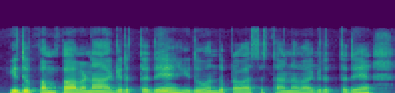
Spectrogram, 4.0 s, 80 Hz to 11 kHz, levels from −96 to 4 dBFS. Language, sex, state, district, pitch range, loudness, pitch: Kannada, female, Karnataka, Koppal, 185-200 Hz, -18 LUFS, 190 Hz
